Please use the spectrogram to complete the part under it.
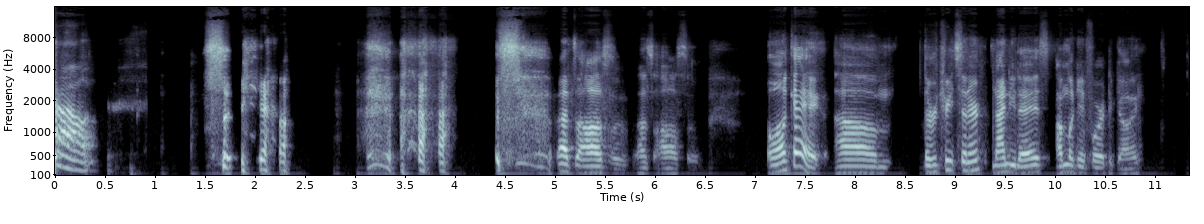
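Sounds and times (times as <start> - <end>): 
speech: 0.1 - 0.6, 1.5 - 2.4, 3.1 - 11.3
laughter: 1.5 - 2.3, 3.1 - 6.3, 7.2 - 8.3
person coughing and clearing throat: 1.5 - 2.3, 3.1 - 5.4.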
